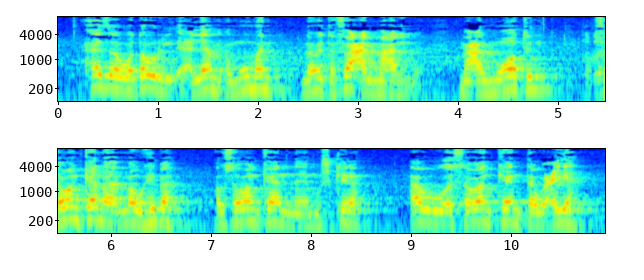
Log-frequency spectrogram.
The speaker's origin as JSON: {"language": "Arabic", "town": "Alexandria", "region": "Alexandria Governorate", "country": "Egypt", "said": "فقدمت مواصلات على حسابي وانا اتيت من الاسكندريه"}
